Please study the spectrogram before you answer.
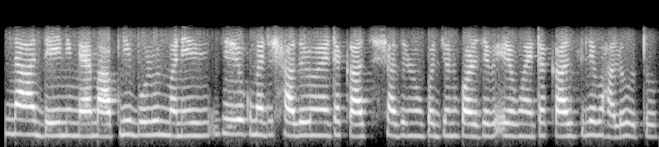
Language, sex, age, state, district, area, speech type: Bengali, female, 18-30, West Bengal, Birbhum, urban, conversation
